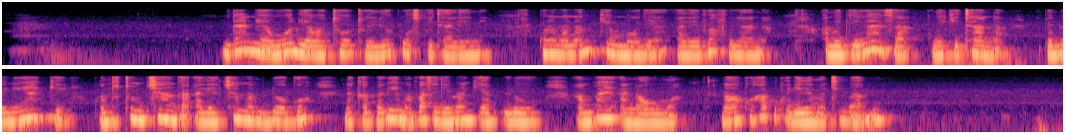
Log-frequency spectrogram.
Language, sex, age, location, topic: Swahili, female, 25-35, Dar es Salaam, health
